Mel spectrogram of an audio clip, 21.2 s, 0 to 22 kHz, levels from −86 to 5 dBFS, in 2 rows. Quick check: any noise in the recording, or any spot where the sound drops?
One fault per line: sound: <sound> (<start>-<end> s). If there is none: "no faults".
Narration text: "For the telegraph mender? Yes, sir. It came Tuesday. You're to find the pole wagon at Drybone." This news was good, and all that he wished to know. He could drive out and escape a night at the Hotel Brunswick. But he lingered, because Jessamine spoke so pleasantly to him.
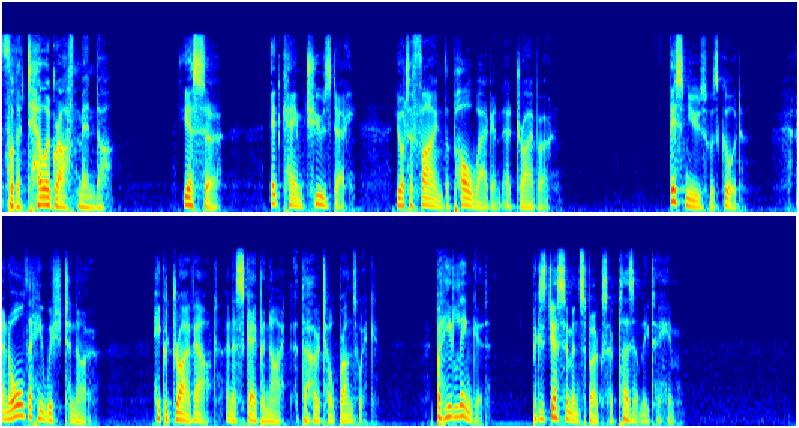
no faults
